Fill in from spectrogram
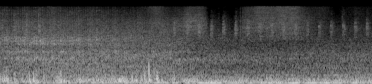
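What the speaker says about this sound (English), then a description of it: "The party bus there." A party bus drives past outdoors near Deep Lake, its engine rumbling as a steady, fairly loud road roar that fills the whole stretch.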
